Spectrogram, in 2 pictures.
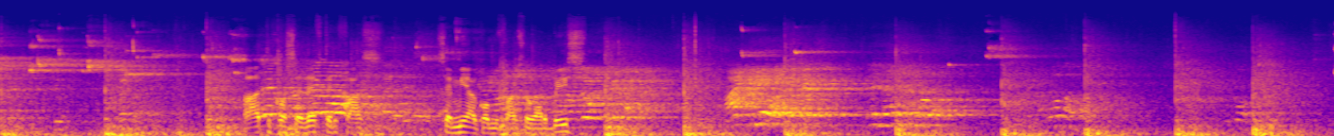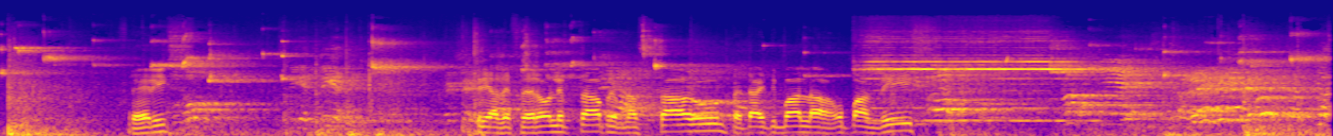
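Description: A basketball bounces on a hard floor, echoing in a large empty hall.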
